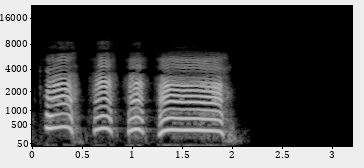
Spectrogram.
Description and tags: Risa Malevola s
evil, Laught, sarcastic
